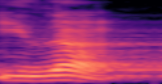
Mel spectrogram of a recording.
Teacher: ذال کو باریکی کے ساتھ ادا کریں گے۔ اذا، اذا بولیں گے، اذا نہیں۔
